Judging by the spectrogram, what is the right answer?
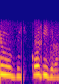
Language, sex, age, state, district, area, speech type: Odia, female, 18-30, Odisha, Ganjam, urban, conversation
